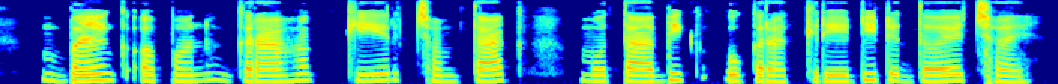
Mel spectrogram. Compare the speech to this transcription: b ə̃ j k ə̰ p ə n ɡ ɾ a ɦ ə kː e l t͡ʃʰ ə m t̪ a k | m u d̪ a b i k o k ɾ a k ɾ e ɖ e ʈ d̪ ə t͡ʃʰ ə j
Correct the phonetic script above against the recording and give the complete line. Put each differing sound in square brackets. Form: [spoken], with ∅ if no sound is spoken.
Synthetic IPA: b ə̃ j k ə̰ p ə n ɡ ɾ a ɦ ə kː e [ɾ] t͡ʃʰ ə m t̪ a k | m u [t̪] a b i k o k ɾ a k ɾ e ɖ [i] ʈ d̪ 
